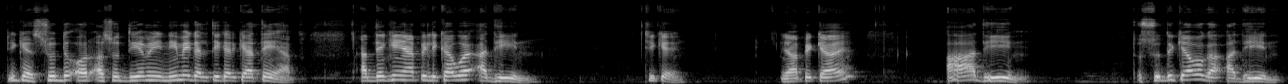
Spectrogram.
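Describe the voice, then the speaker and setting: A man tutoring Hindi spelling for an exam, repeating each wrong and right form in a patient, drilling way. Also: sits high. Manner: repetitive teacher, keeps saying "ठीक है" and contrasting wrong and right forms. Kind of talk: exam-prep lesson on spelling.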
